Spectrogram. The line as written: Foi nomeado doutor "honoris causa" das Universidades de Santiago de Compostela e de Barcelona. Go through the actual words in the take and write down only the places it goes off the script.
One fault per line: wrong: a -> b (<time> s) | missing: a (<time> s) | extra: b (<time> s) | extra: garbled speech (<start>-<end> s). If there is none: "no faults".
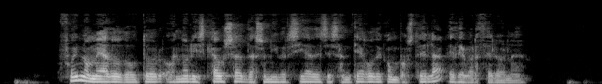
no faults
